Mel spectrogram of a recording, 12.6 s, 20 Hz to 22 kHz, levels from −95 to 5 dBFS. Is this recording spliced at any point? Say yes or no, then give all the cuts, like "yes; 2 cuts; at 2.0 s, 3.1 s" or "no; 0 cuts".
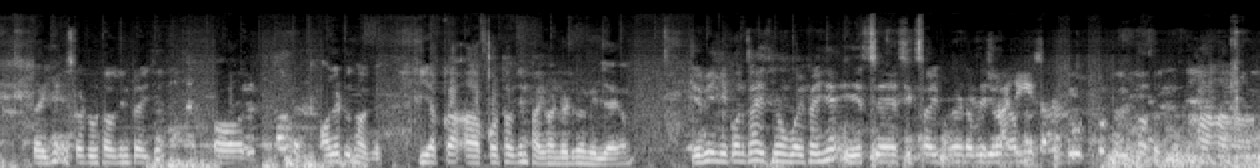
no; 0 cuts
